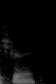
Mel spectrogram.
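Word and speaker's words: Hsieh: Casey Shea. Casey. I may be mispronouncing his name. H-S-I-E-H. Yeah. I see. Say.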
